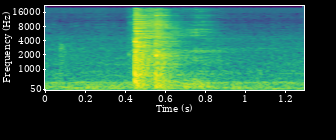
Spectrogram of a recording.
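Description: A spoon knocks once against a pot of boiling water and elbow noodles, a single bright metallic scrape that fades quickly, close and alone.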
